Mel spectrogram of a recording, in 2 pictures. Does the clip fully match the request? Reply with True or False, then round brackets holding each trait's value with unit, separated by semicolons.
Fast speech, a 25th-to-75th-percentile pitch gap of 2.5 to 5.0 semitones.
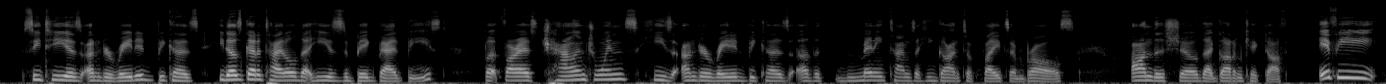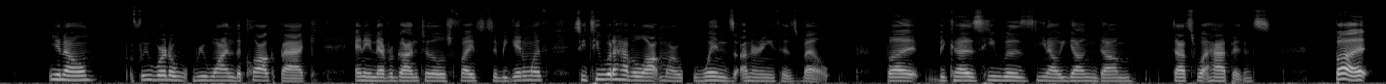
False (190 wpm; 2.9 semitones)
